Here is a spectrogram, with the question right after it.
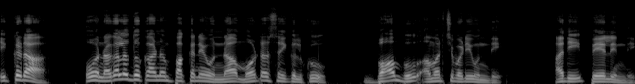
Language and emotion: Telugu, neutral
